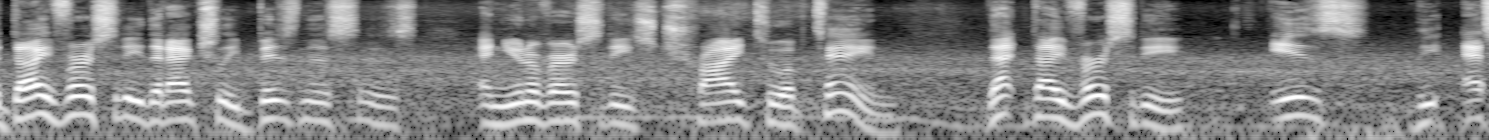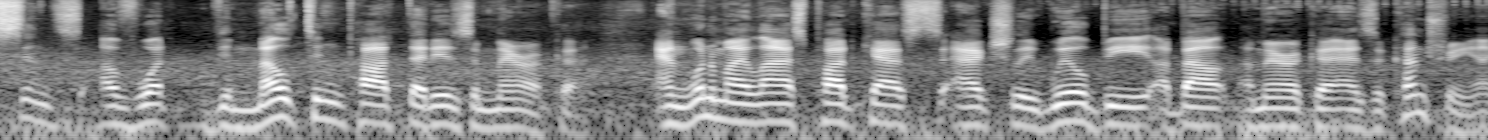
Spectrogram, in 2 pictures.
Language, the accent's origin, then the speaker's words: English; South Texas, United States; moved away as an adult; Growing up in South Texas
